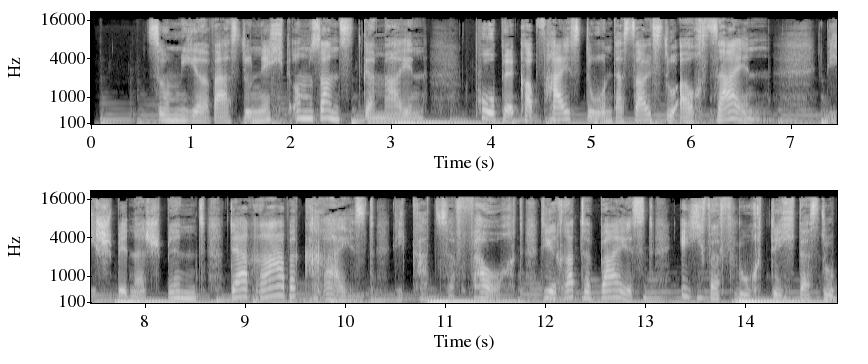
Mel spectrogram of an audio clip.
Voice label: Hexe Zauberspruch

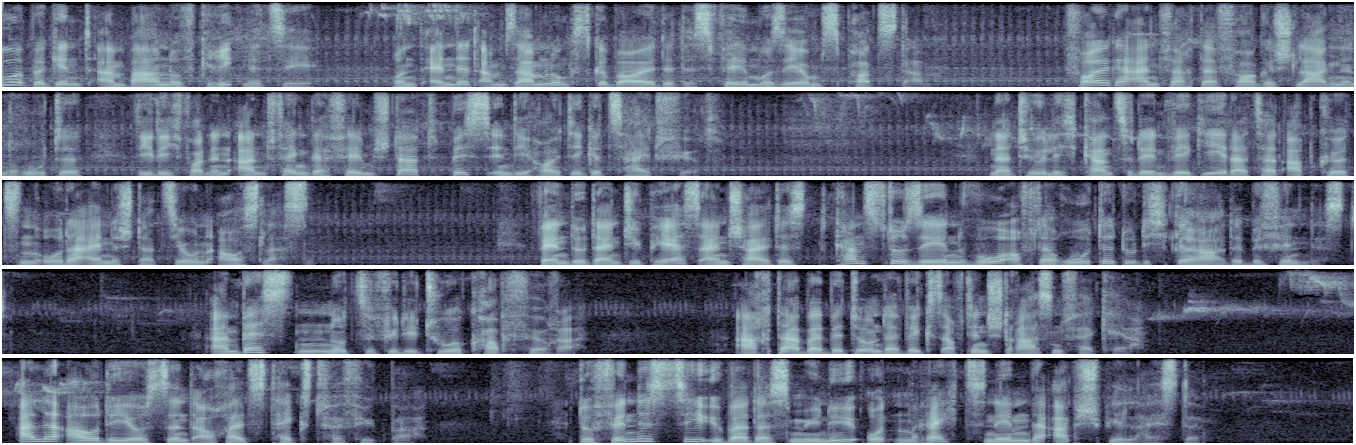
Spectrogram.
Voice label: Audiotour Einleitung; Babelsberg

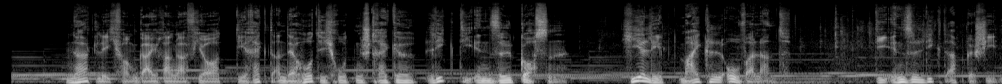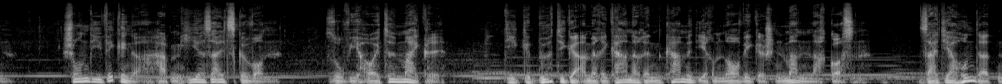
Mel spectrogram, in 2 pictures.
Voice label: doku off; ndr

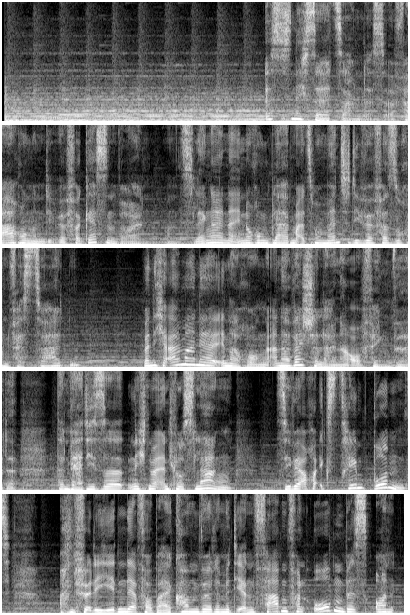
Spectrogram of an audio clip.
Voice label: Storytelling MONOLOG jung natuerlich; LOFT VOICES

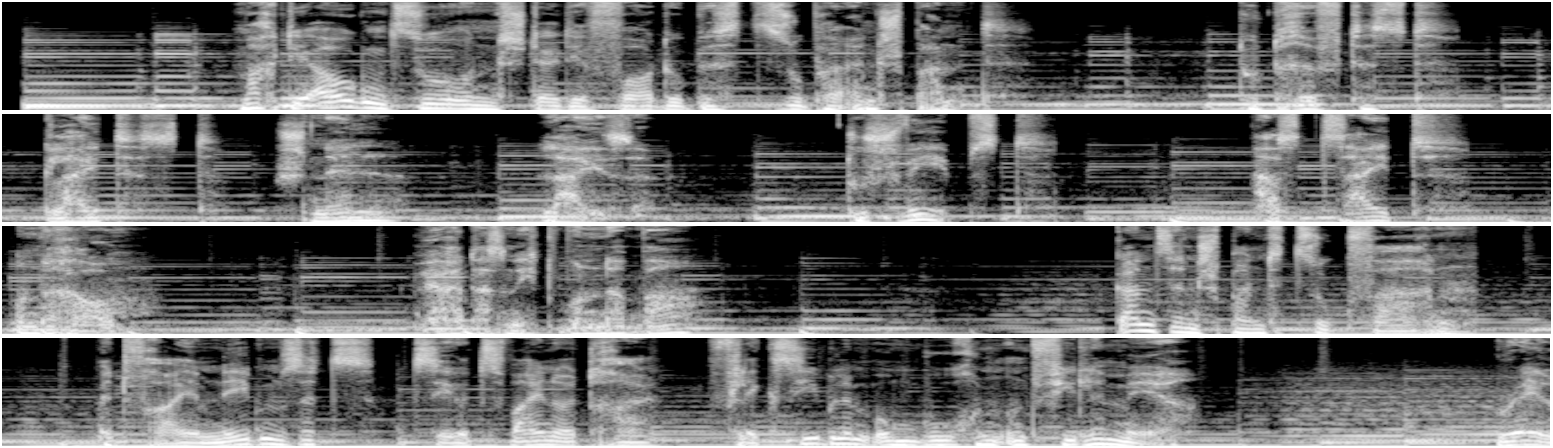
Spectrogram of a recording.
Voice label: Werbung Railways

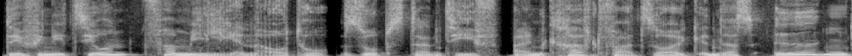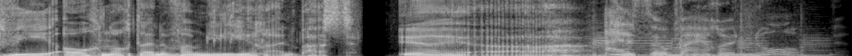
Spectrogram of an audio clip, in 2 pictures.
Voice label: werbung rolle genervt; renault

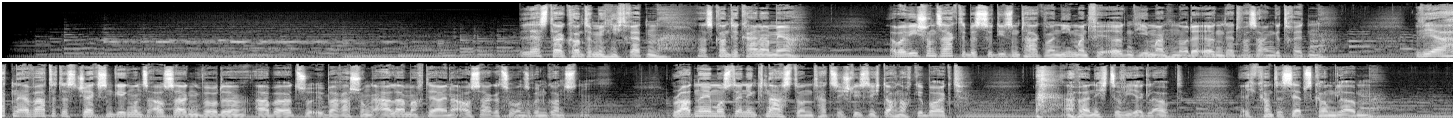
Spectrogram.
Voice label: synchron

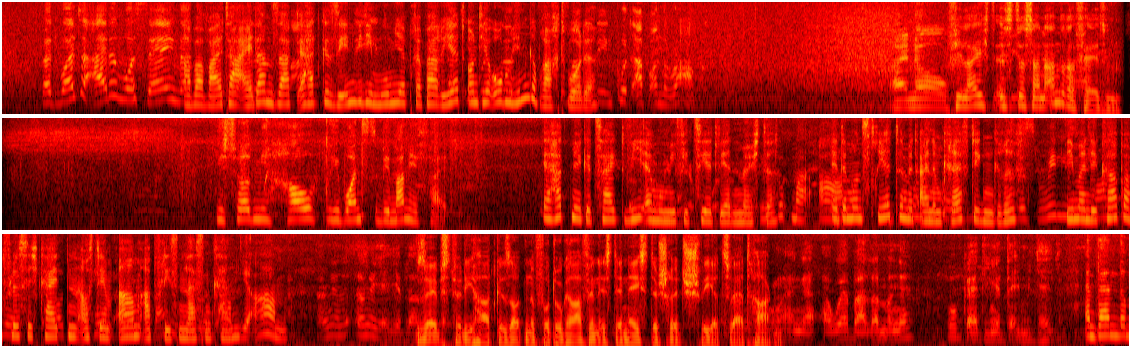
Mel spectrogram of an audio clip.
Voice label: Doku Voice Over, German; Ulla Lohmann Dokumentation

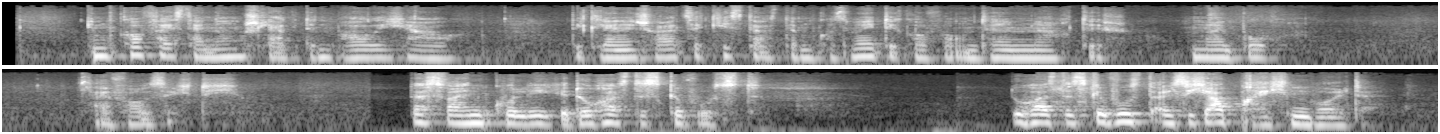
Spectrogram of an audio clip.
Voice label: deutsch; such mich nicht

